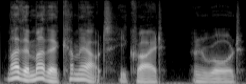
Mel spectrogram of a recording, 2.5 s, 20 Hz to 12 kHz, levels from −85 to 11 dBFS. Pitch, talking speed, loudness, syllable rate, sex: 120 Hz, 195 wpm, -18 LUFS, 5.3 syllables/s, male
